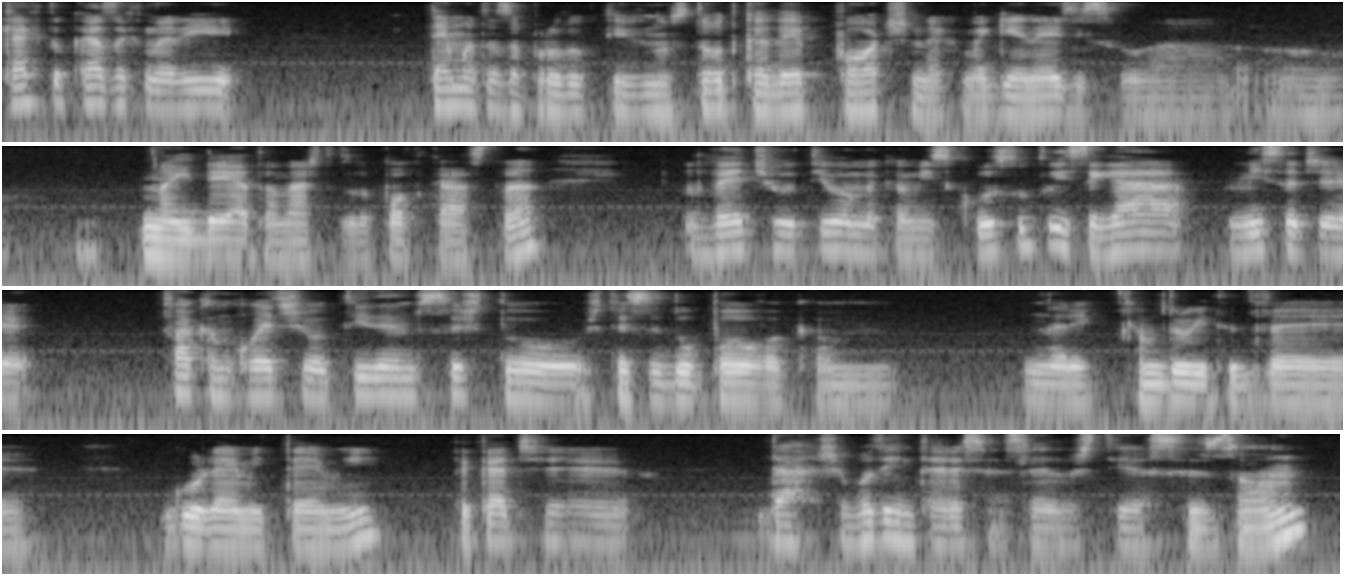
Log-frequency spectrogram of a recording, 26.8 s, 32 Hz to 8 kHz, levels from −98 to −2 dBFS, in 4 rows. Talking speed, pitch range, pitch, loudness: 105 wpm, 100-120 Hz, 115 Hz, -26 LUFS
